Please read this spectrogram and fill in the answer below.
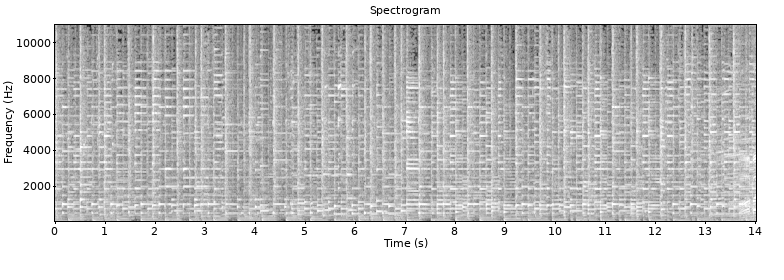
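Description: Banjo solo of fast, rolling picked notes over a country band's steady bass and drums.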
